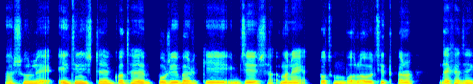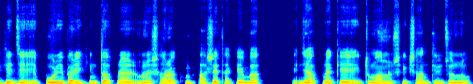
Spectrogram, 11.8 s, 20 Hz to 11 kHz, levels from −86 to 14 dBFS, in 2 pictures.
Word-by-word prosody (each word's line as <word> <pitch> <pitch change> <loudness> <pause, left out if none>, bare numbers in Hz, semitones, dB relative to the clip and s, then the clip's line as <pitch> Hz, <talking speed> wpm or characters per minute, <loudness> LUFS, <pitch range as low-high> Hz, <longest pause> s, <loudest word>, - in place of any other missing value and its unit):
আসলে 200 +7 0 0.3
এই 170 - +5
জিনিসটা 200 -1 +2
এক - - -2
কথায় 180 +1 +3 0.2
পরিবারকেই 165 +1 +2 0.3
যে 150 - +2 0.2
সা - - -9 0.2
মানে 130 0 +3 0.3
১ম 155 +3 -1
বলা 135 - +1
উচিত 140 +1 -3
কারণ 140 +1 +1 0.4
দেখা 155 +3 +1
যায় 170 +1 +1
কি 175 - +3
যে 145 - +3
এই - - -2
পরিবারই 170 +2 +4
কিন্তু 170 -1 -3
আপনার 155 -2 0 0.2
মানে 135 +1 +2
সারাক্ষণ 145 0 -1
পাশে 140 +2 +1
থাকে 140 -3 -2
বা 130 - +4 0.6
যে 135 - +3
আপনাকে 135 0 -1 0.2
একটু 140 - -9
মানসিক 140 +2 -2
শান্তির 135 0 -2
জন্য 125 0 +2
155 Hz, 160 wpm, -21 LUFS, 140-170 Hz, 0.6 s, এই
